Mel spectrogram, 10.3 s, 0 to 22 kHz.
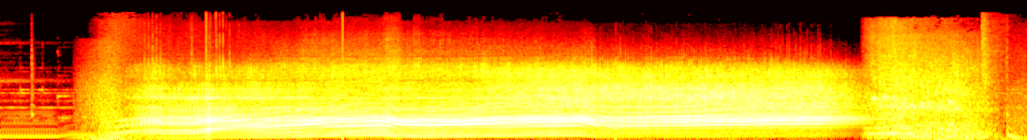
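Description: Mercedes-Benz C63 AMG's 6.2-litre V8 accelerating hard, its engine note rising through the gears with two quick upshifts where the pitch drops, about four and six seconds in. Near the end the engine note gives way to a rougher rushing noise.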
